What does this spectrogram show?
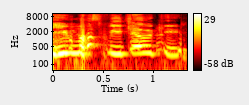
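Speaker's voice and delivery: high, loud, drawn-out incredulity; hammed-up high-pitched protest; mock disbelief. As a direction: exclaim it slowly, as if outraged. Retelling own incredulous reply.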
